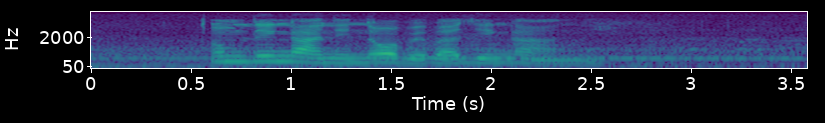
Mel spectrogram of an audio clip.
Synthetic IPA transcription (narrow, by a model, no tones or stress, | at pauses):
um̩liŋaninɔɓɛɓaliŋaːni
